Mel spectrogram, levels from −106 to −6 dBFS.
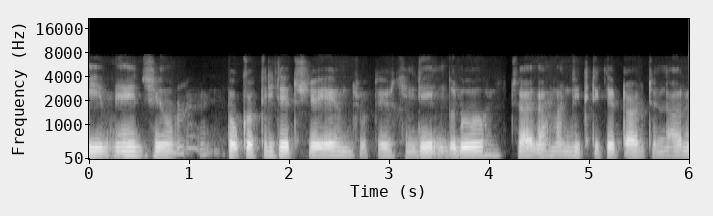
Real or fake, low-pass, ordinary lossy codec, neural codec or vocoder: fake; 7.2 kHz; none; autoencoder, 22.05 kHz, a latent of 192 numbers a frame, VITS, trained on one speaker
